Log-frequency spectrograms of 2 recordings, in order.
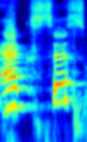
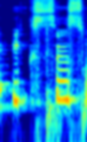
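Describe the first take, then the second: First: "एक्सेस" starting with an open "ae" sound, as in access. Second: "एक्सेस" starting with a short "i", as in excess; E sound. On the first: Teacher showing students a similar word, "एक्सेस" opened with "ae". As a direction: say "एक्सेस" as "aek-ses". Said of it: "इन दोनों का pronunciation अलग है". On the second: Teacher showing students the difference, "एक्सेस" opened with "ik". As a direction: say "एक्सेस" as "ik-ses". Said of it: "ई का sound आएगा". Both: Shown as a demonstration.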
